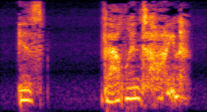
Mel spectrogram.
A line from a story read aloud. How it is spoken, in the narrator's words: Her voice shook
